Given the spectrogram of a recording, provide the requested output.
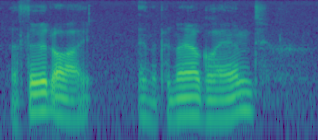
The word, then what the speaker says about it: pineal: Some people call it penile kind of sounding. I think that's wrong, but hey, everyone to their own, and my pronunciation is according to my country, how we speak.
